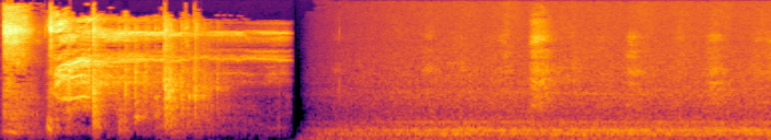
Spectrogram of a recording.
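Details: Baby sneezing: a burst of sharp, noisy infant sneezes, followed by quieter room noise and faint music.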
